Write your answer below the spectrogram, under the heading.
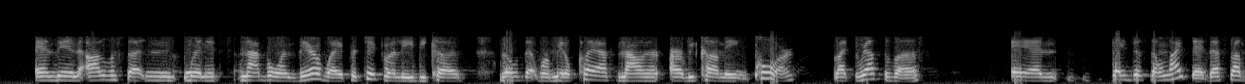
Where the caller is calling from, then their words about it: Detroit, Michigan, United States; And I'm calling from Detroit, and it is ever so much now than it is before.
